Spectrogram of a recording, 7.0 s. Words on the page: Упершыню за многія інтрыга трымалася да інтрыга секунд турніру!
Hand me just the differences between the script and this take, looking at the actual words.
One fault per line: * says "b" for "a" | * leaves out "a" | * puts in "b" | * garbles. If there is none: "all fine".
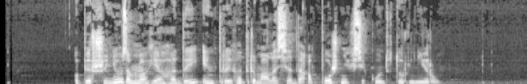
* puts in "гады"
* says "апошніх" for "інтрыга"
